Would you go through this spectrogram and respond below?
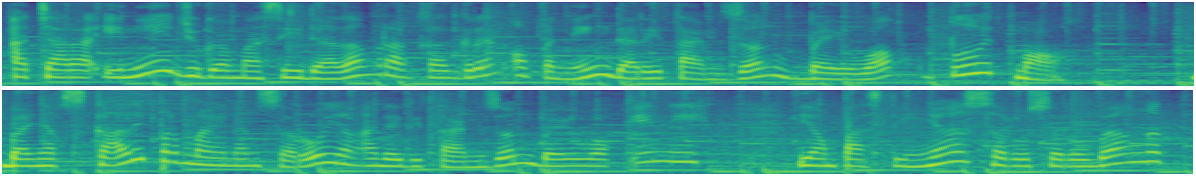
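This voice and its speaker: Woman, kids' show narrator, upbeat chatty voice-over, medium pitch, background music clearly audible. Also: expressive, normal speed. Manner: upbeat and chatty, speaking directly to young viewers. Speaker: narrator of a children's entertainment news show.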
